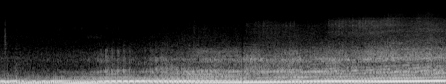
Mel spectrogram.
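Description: A car engine revs up as the car pulls away.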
